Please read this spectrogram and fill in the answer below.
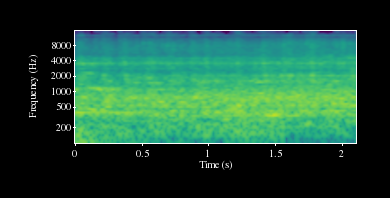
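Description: Audience noise in a hall, a dense even clatter of clapping with voices mixed in, once the dance music has stopped.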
